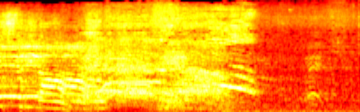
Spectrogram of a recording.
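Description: A crowd of men cheers and shouts loudly.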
